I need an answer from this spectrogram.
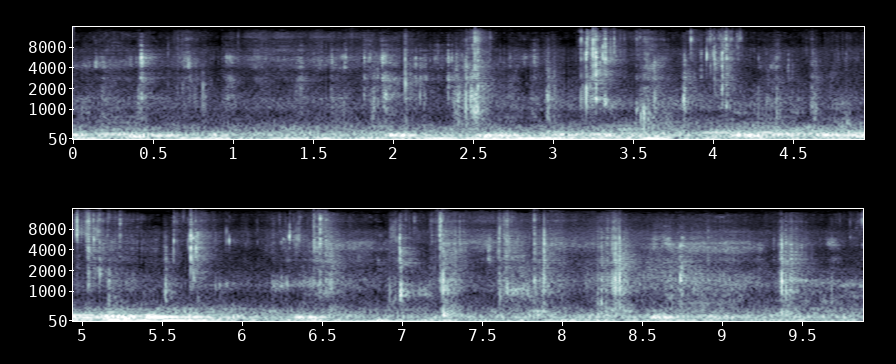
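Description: Close-up chewing of a crispy Pizza Hut Melt crust, with sharp crunches at irregular intervals over wet mouth sounds.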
